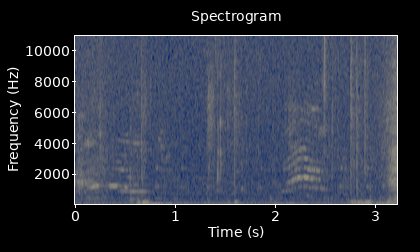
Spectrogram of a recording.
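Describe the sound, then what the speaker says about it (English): A pet cat meows several times indoors, short rising and falling cries spaced apart, moderately close, with faint background noise and light movement between calls. "One of your cats is talking."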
